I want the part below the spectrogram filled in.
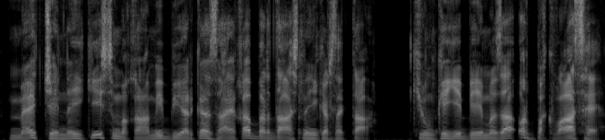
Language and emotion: Urdu, disgusted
